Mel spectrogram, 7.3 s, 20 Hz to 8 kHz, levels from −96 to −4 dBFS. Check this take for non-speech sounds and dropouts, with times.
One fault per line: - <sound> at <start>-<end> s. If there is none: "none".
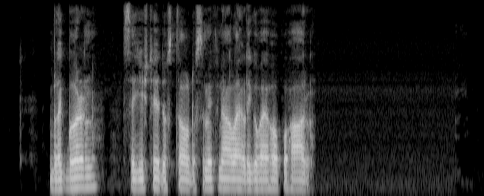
none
